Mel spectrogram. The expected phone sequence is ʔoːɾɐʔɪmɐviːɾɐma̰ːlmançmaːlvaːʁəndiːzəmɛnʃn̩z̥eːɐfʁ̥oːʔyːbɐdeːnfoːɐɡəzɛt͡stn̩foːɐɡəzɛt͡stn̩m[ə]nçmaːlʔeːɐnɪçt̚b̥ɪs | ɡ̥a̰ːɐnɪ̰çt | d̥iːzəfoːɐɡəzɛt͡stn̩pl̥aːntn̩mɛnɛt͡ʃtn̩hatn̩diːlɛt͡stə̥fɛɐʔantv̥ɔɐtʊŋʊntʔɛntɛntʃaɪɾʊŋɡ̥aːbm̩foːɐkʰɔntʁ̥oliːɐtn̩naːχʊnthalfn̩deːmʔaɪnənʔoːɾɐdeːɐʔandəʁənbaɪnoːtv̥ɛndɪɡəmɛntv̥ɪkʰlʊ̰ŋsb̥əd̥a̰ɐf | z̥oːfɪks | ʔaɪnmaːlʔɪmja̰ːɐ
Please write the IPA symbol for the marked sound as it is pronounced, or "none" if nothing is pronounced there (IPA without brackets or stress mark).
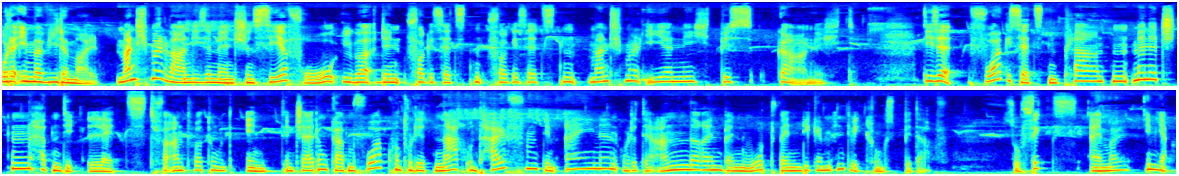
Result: a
